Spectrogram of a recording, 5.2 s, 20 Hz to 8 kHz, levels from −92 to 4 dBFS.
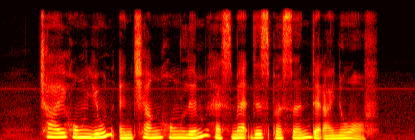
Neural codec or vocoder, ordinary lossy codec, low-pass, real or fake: none; none; 7.2 kHz; real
